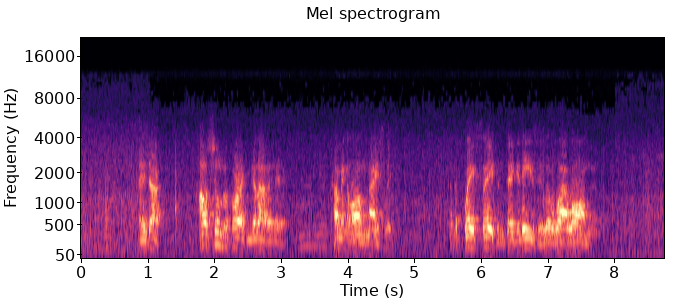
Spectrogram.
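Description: A man speaks with animation over a hissy old recording.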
